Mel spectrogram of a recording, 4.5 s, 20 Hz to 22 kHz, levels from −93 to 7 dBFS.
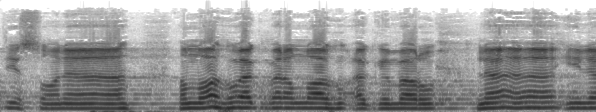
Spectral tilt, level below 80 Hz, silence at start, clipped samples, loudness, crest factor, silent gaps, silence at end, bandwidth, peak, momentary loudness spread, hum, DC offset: -5.5 dB/octave; -36 dBFS; 0 s; under 0.1%; -12 LUFS; 12 dB; none; 0 s; 15.5 kHz; 0 dBFS; 7 LU; none; under 0.1%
